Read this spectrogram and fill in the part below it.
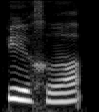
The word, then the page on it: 愈合: yù hé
